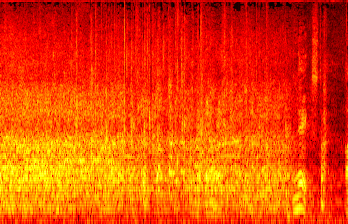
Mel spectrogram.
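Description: A group of people claps in a room.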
